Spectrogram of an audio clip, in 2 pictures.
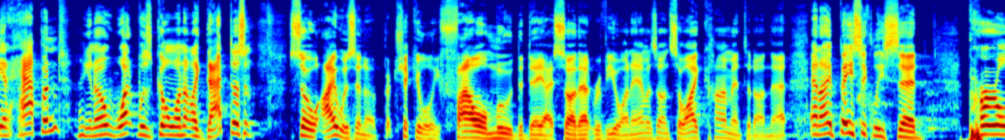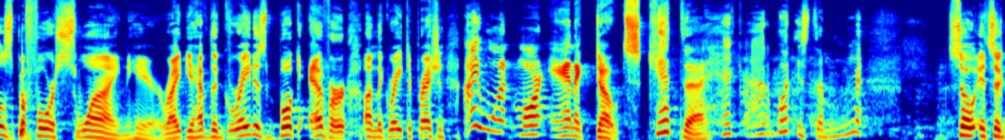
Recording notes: The opening lecture of Mises University 2017. Recorded at the Mises Institute in Auburn, Alabama.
